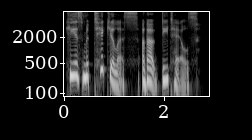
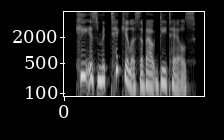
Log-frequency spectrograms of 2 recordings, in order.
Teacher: In fast natural speech, meticulous about often blends together with the t sound softening, so it can sound closer to meticulous about almost losing the hard separation between the two words.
